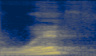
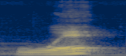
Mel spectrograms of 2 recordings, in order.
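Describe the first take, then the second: First: The word ends with a th sound. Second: The word ends with a t sound. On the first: "instead of with" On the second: "th is stopped. It becomes wit. So it's pronounced like a T"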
